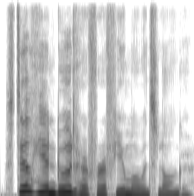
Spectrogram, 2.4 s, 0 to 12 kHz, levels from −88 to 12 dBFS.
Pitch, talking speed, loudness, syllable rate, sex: 235 Hz, 220 wpm, -13 LUFS, 5.6 syllables/s, female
